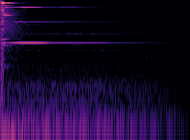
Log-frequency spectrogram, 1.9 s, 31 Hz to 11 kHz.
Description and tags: struck tablespoon 1
struck the back side of a metal tablespoon with another spoon, and let it ring.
